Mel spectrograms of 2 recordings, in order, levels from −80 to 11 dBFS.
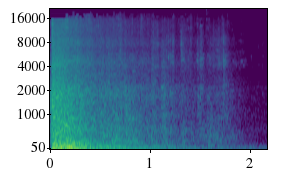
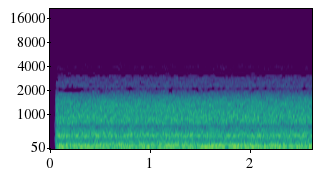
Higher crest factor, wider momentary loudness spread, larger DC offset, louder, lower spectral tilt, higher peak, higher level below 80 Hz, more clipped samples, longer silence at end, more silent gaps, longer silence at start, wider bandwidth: first, 18 dB vs 12 dB; first, 26 LU vs 2 LU; neither; second, -19 LUFS vs -15 LUFS; second, -5 dB/octave vs -13 dB/octave; about the same, 0 dBFS vs -2 dBFS; about the same, -24 dBFS vs -24 dBFS; neither; first, 0.85 s vs 0 s; neither; about the same, 0 s vs 0.05 s; first, 18.5 kHz vs 3 kHz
